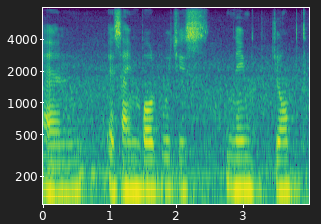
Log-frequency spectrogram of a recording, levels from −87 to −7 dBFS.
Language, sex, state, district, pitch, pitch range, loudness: English, male, Nagaland, Dimapur, 140 Hz, 135-145 Hz, -16 LUFS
